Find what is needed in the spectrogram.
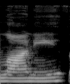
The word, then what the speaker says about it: Lani: And my name is spelled L-E-I-L-A-N-I. So just think the flower from Hawaii is Lei, and then Lani, the note La.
